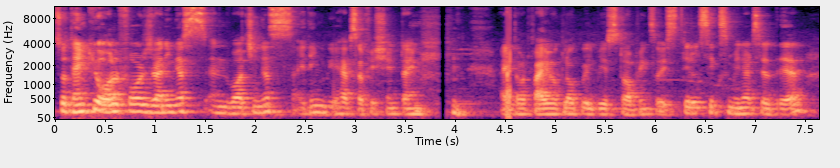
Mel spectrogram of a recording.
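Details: Adult man speaking; normal voice.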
